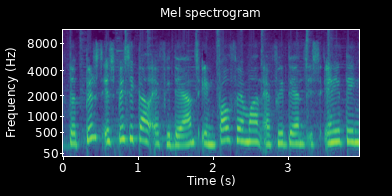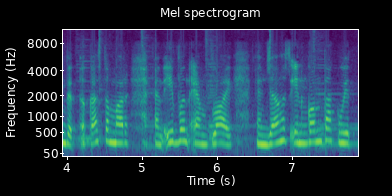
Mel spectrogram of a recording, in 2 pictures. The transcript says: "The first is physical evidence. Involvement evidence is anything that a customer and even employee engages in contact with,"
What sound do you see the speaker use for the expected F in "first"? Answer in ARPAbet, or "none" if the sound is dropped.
P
